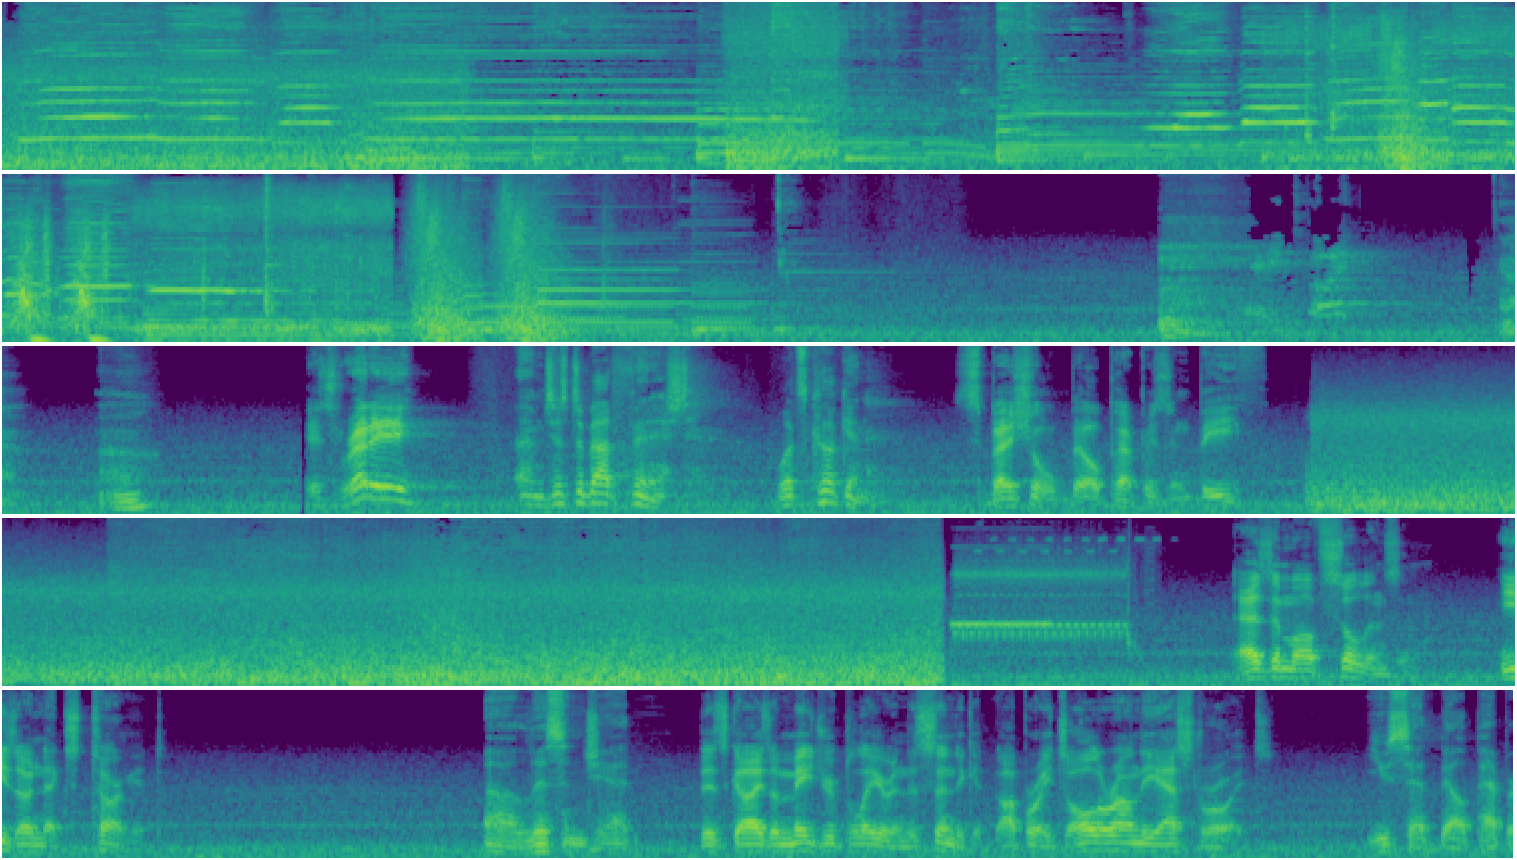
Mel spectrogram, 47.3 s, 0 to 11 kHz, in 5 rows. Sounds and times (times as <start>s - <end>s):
Speech: 17.2s - 18.2s, 20.8s - 26.8s, 36.1s - 38.9s, 40.8s - 45.8s, 46.4s - 47.2s.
